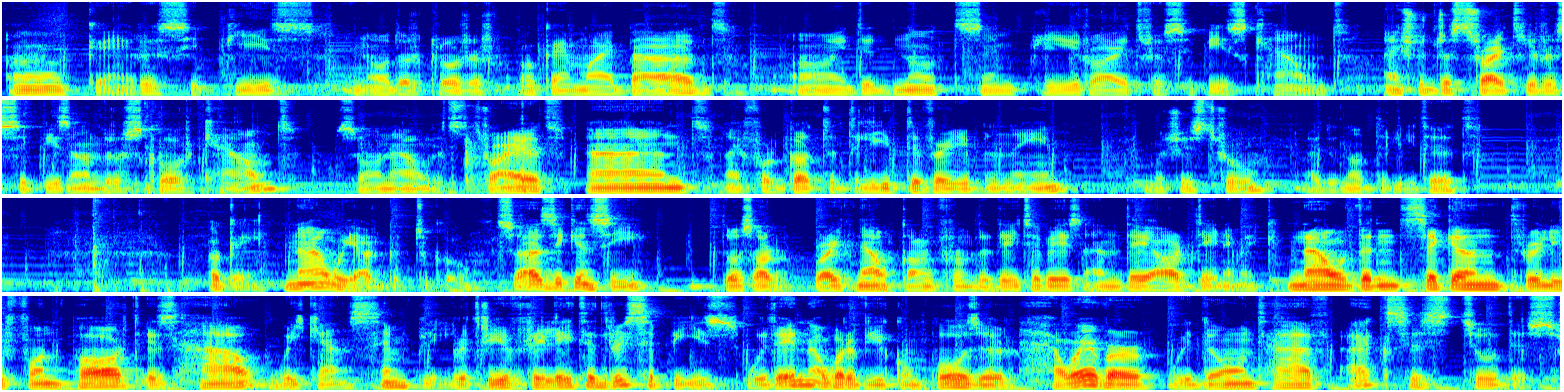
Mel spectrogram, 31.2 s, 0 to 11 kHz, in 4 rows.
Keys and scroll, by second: 2.3 super+c, 4.4 ctrl+Tab, 5.4 ctrl+Tab, 7.1 alt+shift+Left, 7.5 Right, 8.8 super+s, 9.9 super+r, 11.3 super+c, 13.3 ctrl+Tab, 15.9 super+BackSpace, 16.2 alt+super+l, 16.3 super+s, 18.0 super+r.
